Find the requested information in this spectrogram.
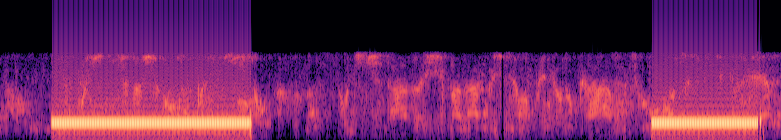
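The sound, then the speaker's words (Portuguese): A mobile phone rings with two long, steady single-pitch tones, the first about two seconds and the second shorter, with quiet talk in between. “Pera aí, é celular. Só um minutinho, pera aí.”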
